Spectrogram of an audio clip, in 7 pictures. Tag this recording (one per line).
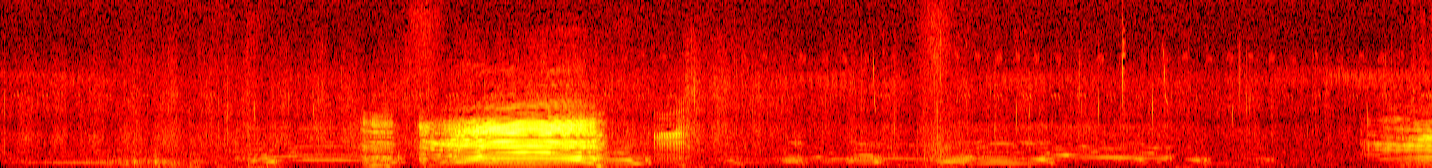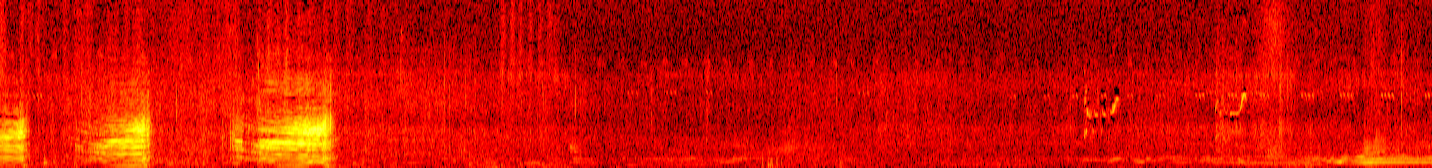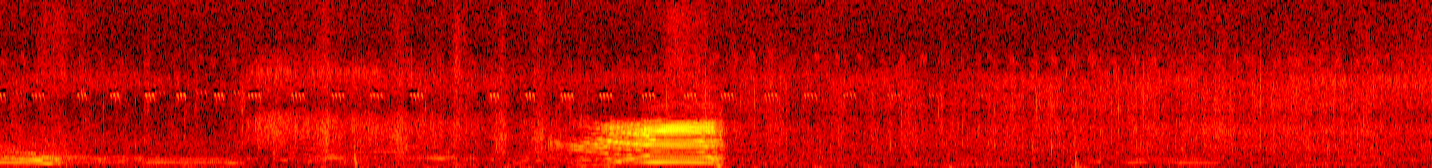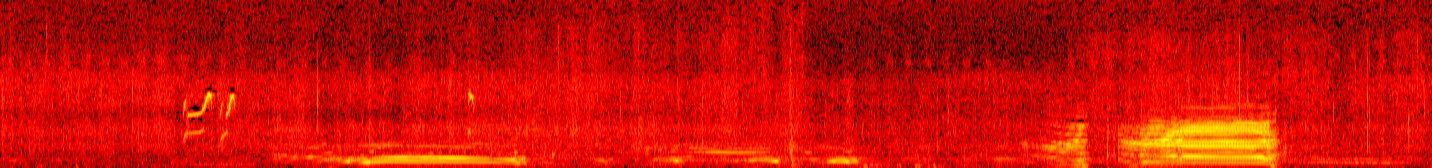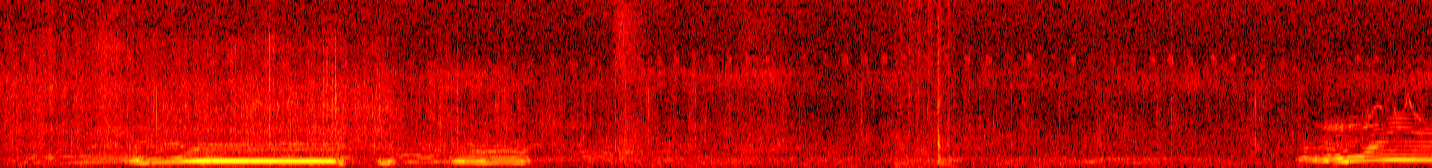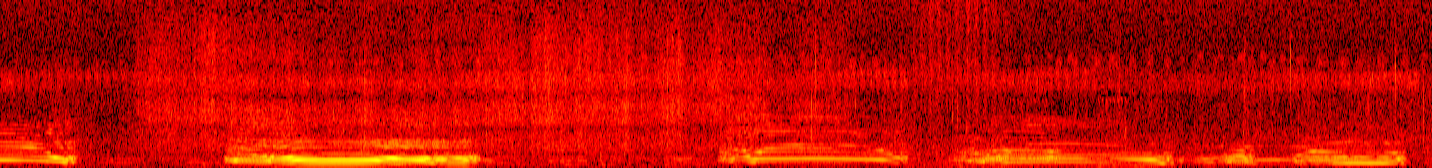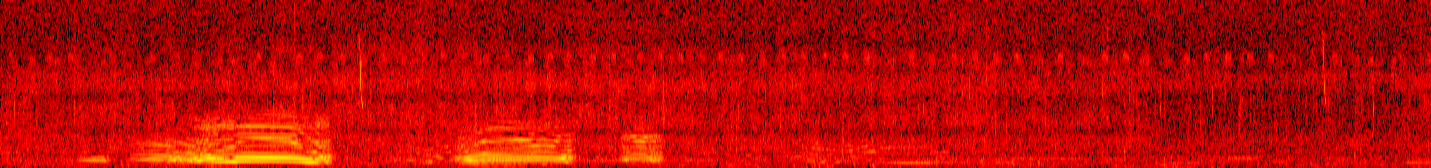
roaring
field-recording
male
sex
mammal
ungulates
donana
rut
red-deer
nature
